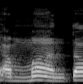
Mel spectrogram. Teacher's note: لتقاربہما فی المخرج، چونکہ نون اور میم کا مخرج جو ہے وہاں ایک جیسا تھا، قریب تھا، تو مدغم کر دیا گیا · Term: ادغام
